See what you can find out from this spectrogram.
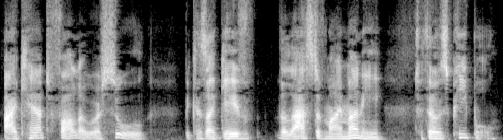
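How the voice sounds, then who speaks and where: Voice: medium pitch, unhurried, bright, forceful tone, voice pushed down. A voice actor playing an earnest, awkward young man who gets flustered.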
